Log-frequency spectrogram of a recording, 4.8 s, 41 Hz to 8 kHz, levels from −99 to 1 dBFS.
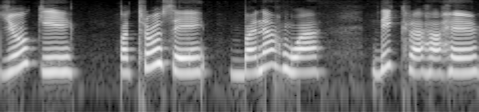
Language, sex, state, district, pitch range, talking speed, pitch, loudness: Hindi, female, Himachal Pradesh, Shimla, 265-310 Hz, 100 wpm, 270 Hz, -13 LUFS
